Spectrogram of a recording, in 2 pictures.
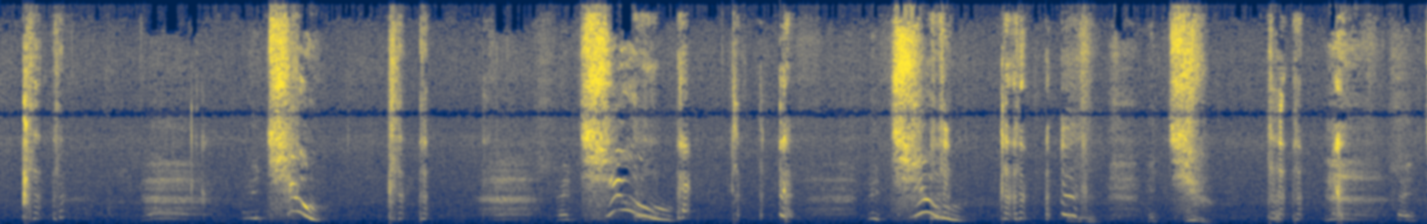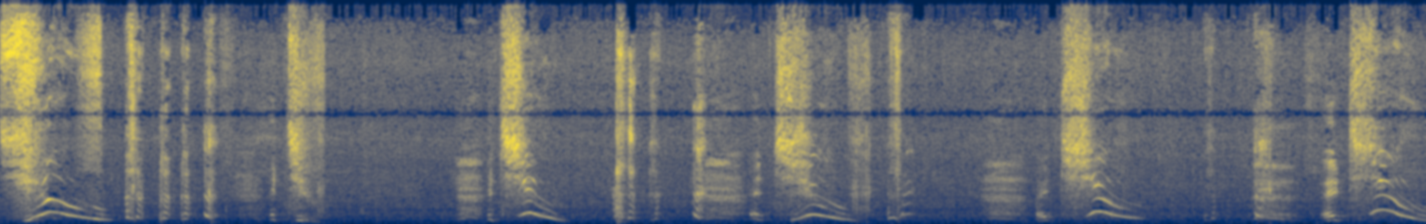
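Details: Repeated short, sharp sneezes, each followed by a young boy's high, gliding laughs and squeals; he finds sneezing hilarious.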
